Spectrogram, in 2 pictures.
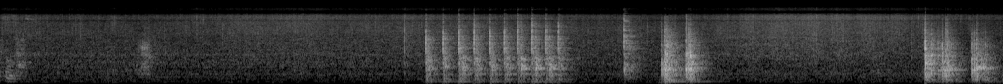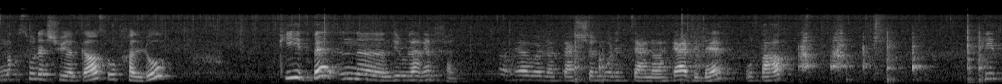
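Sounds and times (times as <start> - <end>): metal spoon stirring and scraping pan: 0.0 - 0.4, 1.1 - 1.7, 15.7 - 20.0
onions sizzling in hot oil: 0.0 - 20.0.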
